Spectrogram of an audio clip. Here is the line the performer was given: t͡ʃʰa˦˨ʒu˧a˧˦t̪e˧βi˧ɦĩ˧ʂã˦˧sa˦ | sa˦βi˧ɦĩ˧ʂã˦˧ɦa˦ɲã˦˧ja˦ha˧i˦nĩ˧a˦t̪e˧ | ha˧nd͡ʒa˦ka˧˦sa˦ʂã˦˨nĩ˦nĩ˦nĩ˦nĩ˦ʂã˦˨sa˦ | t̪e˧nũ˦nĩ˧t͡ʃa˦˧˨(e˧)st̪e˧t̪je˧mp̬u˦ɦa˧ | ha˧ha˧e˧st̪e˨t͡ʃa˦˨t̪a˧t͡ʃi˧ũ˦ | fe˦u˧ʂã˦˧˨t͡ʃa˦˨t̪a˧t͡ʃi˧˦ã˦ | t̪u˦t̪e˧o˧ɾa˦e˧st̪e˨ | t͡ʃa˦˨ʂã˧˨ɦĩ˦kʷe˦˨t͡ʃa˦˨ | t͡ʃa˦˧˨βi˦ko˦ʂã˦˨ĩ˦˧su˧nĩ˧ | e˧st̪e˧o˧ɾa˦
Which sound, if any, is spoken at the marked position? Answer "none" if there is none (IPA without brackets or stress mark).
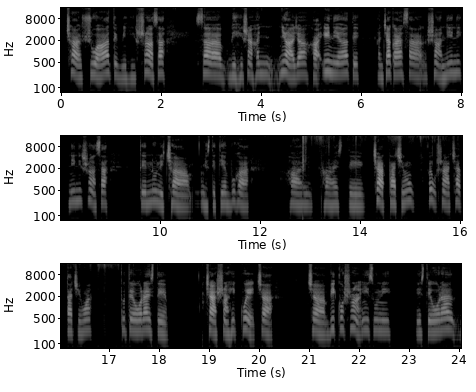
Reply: e˧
